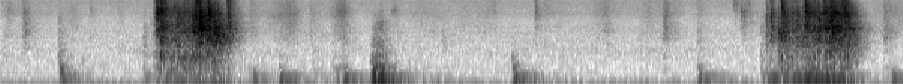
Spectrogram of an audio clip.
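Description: A deck of tarot cards being shuffled by hand: two short bursts of shuffling, about a second in and near the end, with a few light taps of the cards between.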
